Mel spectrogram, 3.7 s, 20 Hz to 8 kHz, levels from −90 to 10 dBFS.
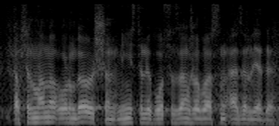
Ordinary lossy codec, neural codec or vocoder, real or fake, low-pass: none; autoencoder, 48 kHz, 32 numbers a frame, DAC-VAE, trained on Japanese speech; fake; 7.2 kHz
